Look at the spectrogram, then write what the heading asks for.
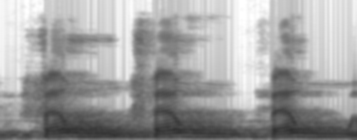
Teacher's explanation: Wa idh ditahan dulu, dzalnya dialirkan dengan sempurna. Ya, terus ada huruf wawu sukun ya. Maka ini disempurnakan dengan memajukan kedua bibir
